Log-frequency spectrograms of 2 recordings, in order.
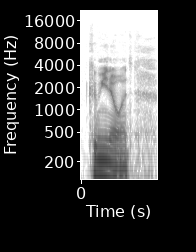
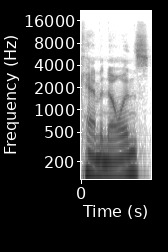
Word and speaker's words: Kaminoans: I hate that we've decided it's pronounced Kaminoans. I hate that because the planet's really? Called Kamino, and for years I was always like, no, it's Kaminoans because like they're from Kamino, and now it's Kaminoans, and I'm just like, ah, I hate that.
